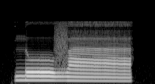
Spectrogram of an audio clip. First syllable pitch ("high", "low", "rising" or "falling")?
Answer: low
